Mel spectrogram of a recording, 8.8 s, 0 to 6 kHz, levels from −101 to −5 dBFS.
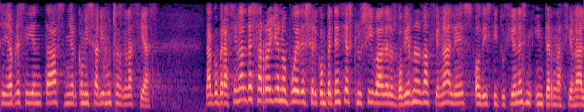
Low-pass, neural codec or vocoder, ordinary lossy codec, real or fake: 5.4 kHz; none; Opus, 64 kbps; real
